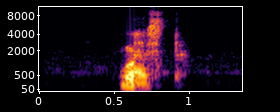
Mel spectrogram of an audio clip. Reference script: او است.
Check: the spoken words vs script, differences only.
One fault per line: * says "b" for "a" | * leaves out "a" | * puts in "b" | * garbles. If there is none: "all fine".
all fine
